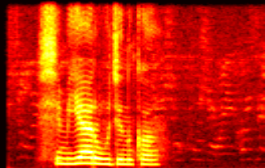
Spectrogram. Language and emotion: Russian, neutral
